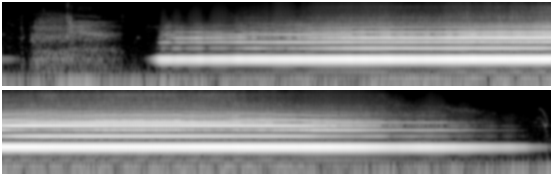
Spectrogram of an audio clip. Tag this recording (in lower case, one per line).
musical instrument
woodwind instrument
music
